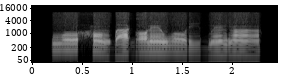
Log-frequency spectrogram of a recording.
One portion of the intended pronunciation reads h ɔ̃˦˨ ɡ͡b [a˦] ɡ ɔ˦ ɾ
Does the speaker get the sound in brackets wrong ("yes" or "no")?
yes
